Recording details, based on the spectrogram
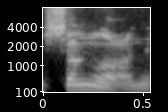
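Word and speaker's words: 勝覽: the compiler's use of the term Shenglan in the title, pronounced Sungnam in Korean.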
